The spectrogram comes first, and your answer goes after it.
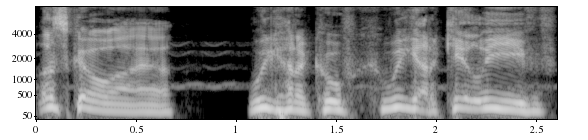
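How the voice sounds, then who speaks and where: Someone uses a put-on character voice at a fairly quick pace, with ordinary pitch variation, in a dry, close sound with no echo. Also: man, high pitch for a man. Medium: game stream. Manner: gruff, blunt.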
